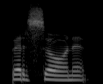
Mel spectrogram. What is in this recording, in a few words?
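"persone", Sardinian, female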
